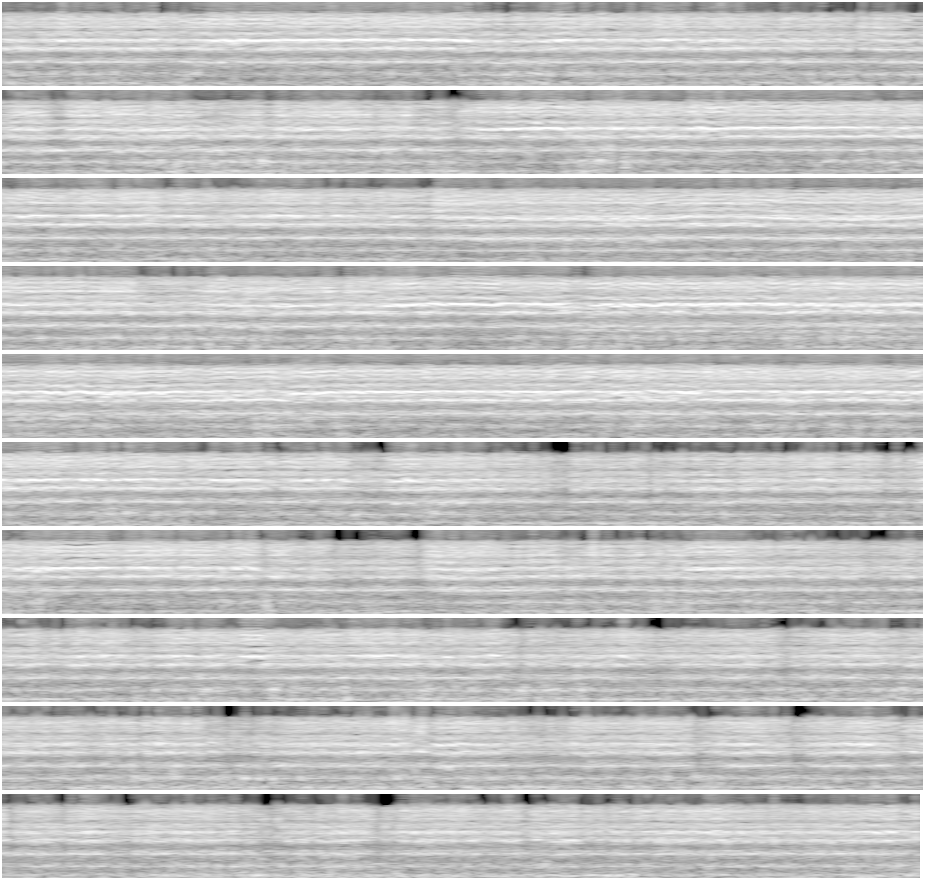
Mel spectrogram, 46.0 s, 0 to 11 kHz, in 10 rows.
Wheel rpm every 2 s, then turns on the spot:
230, 230, 230, 220, 230, 230, 220, 230, 210, 200, 220, 220, 230, 230, 230, 230, 240, 230, 230, 230, 230, 230, 240.
none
